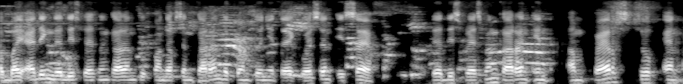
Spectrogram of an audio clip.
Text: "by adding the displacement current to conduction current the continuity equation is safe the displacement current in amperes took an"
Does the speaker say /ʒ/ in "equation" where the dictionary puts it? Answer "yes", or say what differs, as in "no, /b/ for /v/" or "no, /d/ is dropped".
no, /s/ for /ʒ/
